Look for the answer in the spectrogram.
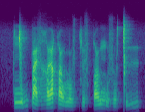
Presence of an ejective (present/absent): absent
